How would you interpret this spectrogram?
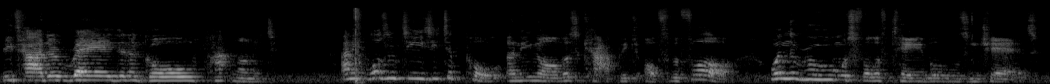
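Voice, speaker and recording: Guy reading a kids book out loud, takes his time, animated, echoey room with a bit of noise. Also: sits high, measured pace. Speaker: storytelling teacher. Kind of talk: animated children's story reading. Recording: roomy, distant mic with faint noise.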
